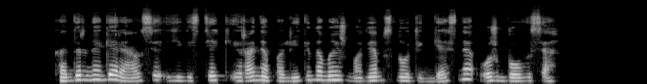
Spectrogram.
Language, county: Lithuanian, Vilnius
